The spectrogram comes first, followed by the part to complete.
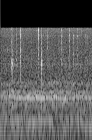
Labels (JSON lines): {"label": "anthrophony, boat engine", "recorder": "HydroMoth"}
